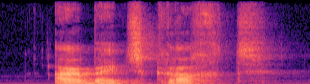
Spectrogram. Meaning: worker, labourer
- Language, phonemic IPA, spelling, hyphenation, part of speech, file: Dutch, /ˈɑr.bɛi̯tsˌkrɑxt/, arbeidskracht, ar‧beids‧kracht, noun, Nl-arbeidskracht.ogg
